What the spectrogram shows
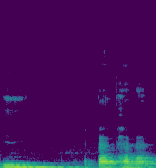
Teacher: ये ओंठ से बोले जाते हैं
